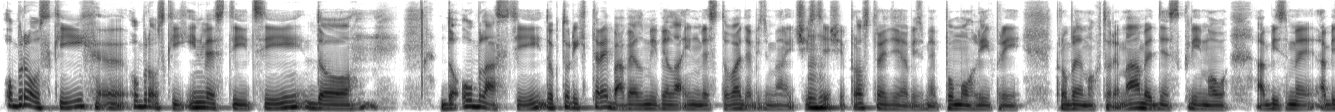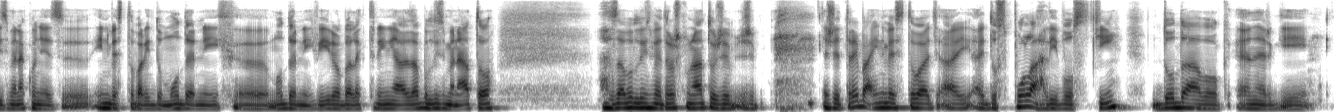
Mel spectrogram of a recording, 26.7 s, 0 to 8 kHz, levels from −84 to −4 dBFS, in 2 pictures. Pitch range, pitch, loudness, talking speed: 105-125 Hz, 115 Hz, -18 LUFS, 135 wpm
